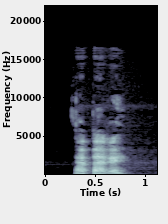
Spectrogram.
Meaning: third-person singular present indicative of apparaitre
- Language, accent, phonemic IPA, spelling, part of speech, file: French, Canada, /a.pa.ʁɛ/, apparait, verb, LL-Q150 (fra)-apparait.wav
